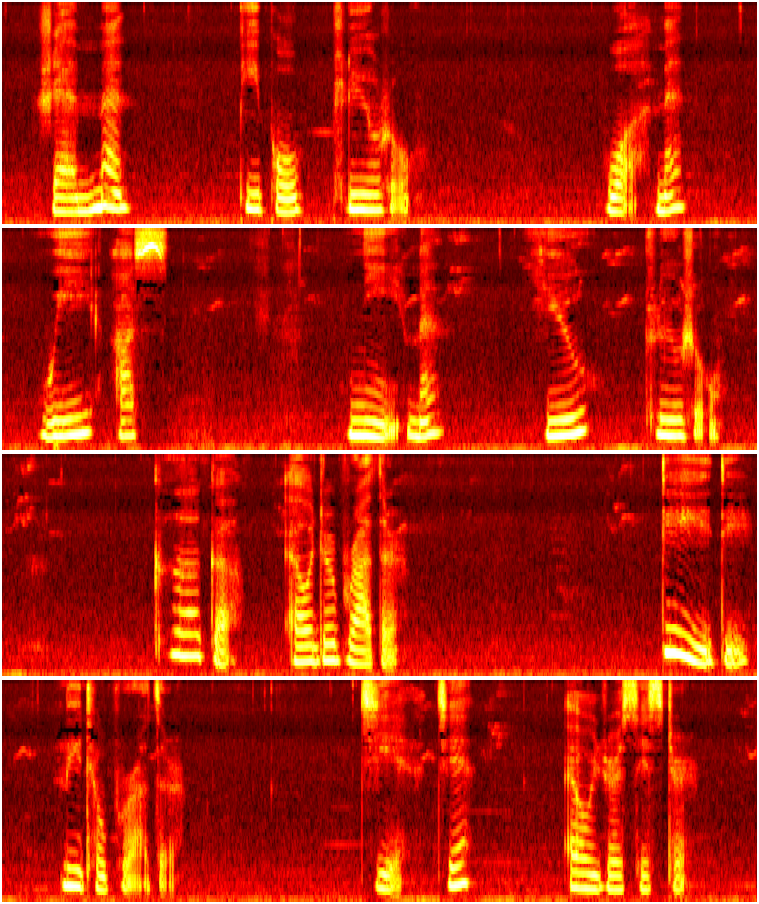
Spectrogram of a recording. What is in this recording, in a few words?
the neutral tone, Mandarin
